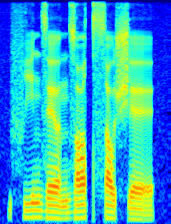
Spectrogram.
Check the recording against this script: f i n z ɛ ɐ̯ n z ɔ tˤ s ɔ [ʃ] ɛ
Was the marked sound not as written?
no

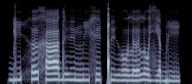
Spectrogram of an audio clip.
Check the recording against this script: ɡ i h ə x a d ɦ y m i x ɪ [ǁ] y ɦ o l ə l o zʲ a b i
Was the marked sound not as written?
yes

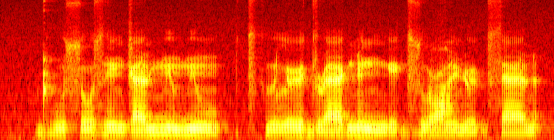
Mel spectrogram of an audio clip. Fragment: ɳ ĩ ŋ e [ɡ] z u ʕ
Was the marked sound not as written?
no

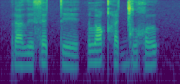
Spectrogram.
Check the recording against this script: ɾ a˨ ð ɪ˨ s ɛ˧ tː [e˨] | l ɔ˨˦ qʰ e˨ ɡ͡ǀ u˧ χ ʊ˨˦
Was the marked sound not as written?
no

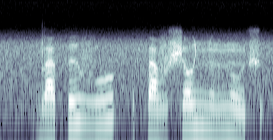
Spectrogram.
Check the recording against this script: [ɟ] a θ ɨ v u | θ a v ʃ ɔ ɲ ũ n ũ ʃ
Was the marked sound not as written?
yes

